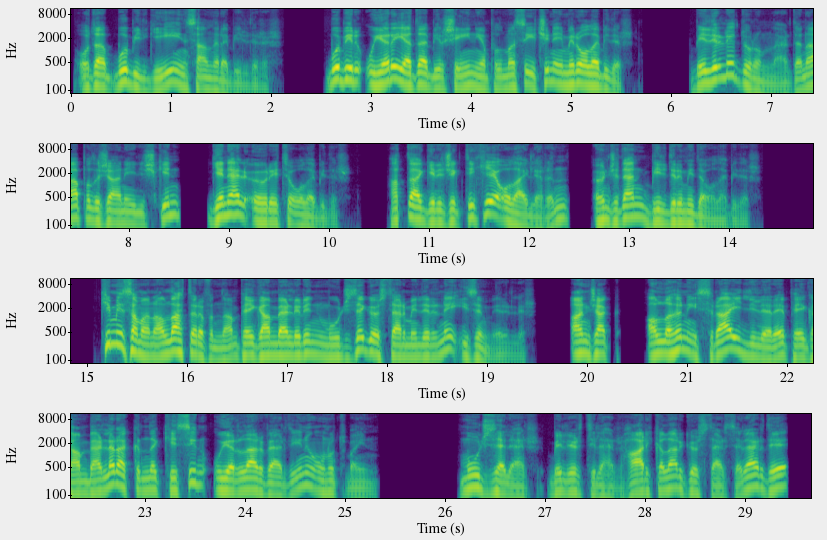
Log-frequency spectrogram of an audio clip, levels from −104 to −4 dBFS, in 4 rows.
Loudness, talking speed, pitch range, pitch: -21 LUFS, 110 wpm, 105-145 Hz, 125 Hz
